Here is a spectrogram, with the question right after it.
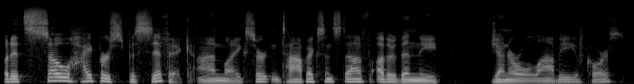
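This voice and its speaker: A man's voice: on the low side, moderate pace, no room sound, studio quality. A man hosting a live reaction stream, chatting casually with viewers, laughing often and using lots of fillers.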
